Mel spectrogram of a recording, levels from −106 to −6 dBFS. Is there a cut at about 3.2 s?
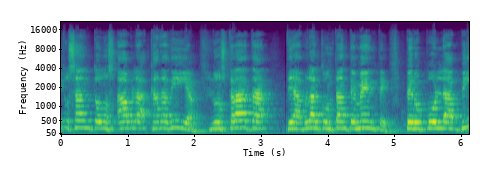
yes; 2 cuts; at 2.1 s, 3.2 s

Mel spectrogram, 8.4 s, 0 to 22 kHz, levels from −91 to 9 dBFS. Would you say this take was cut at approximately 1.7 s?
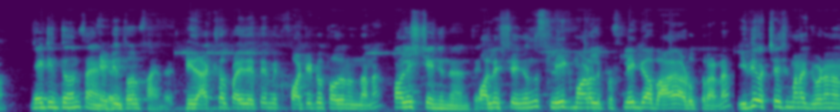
yes; 1 cut; at 1.7 s

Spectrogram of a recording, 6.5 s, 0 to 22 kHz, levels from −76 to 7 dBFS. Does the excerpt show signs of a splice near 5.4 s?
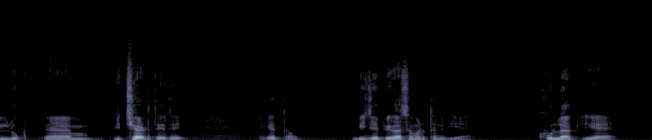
no; 1 cut; at 2.7 s

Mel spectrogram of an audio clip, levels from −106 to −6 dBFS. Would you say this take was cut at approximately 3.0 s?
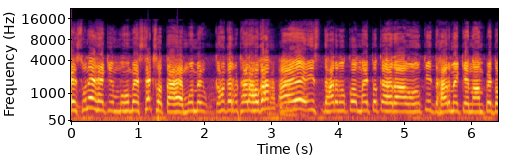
yes; 1 cut; at 3.0 s

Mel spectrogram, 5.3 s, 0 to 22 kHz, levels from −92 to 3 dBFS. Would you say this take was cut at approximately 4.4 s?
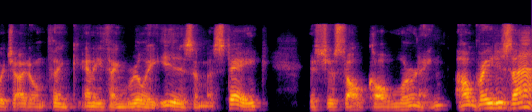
yes; 1 cut; at 4.4 s

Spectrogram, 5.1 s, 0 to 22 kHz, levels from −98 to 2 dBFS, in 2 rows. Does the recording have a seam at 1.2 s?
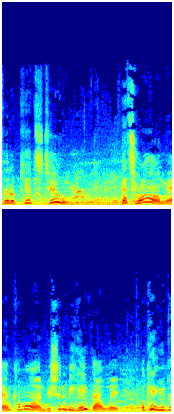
no; 0 cuts

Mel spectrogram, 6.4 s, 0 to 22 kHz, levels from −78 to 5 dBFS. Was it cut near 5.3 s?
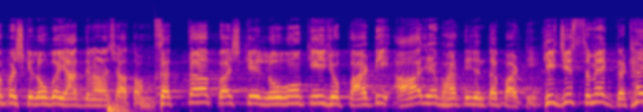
yes; 2 cuts; at 1.5 s, 5.3 s

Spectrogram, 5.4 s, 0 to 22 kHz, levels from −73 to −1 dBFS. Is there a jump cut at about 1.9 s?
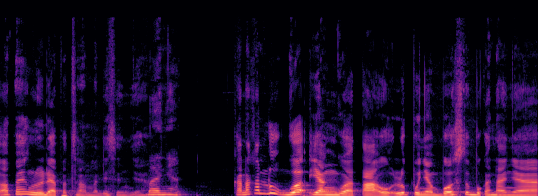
no; 0 cuts

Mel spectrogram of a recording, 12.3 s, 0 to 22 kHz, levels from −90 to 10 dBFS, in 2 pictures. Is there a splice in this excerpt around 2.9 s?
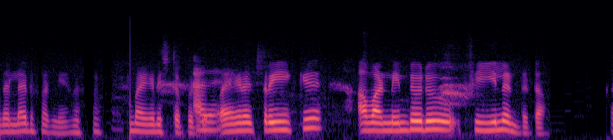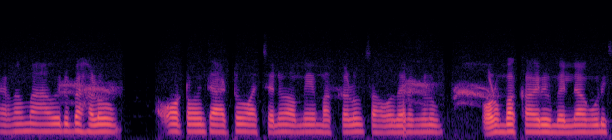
no; 1 cut; at 1.3 s

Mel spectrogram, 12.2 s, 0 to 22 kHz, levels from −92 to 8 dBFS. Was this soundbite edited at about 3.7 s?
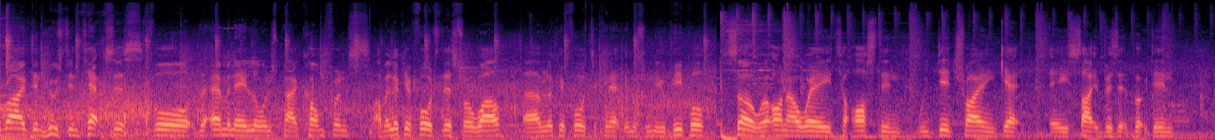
yes; 5 cuts; at 1.4 s, 3.7 s, 5.1 s, 7.2 s, 9.2 s

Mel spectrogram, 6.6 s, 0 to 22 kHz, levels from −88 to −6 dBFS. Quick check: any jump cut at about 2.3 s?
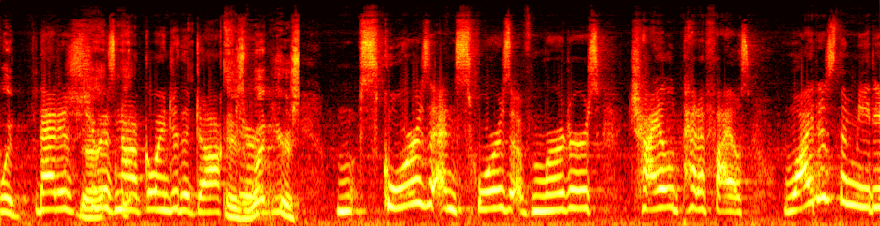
yes; 1 cut; at 2.3 s

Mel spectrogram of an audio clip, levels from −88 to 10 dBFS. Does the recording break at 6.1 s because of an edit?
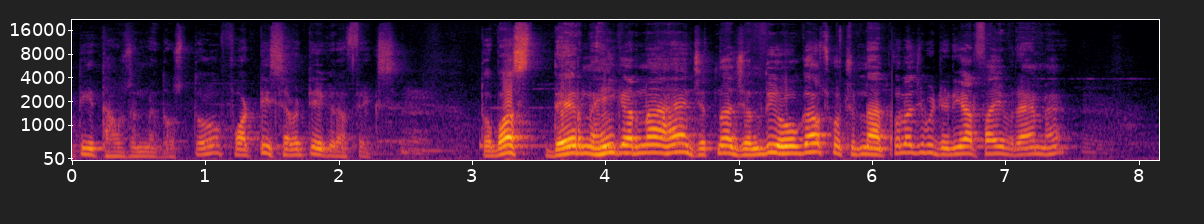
yes; 1 cut; at 6.1 s

